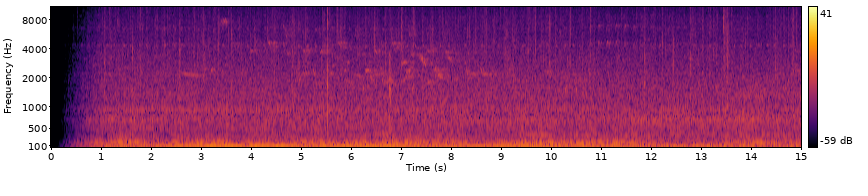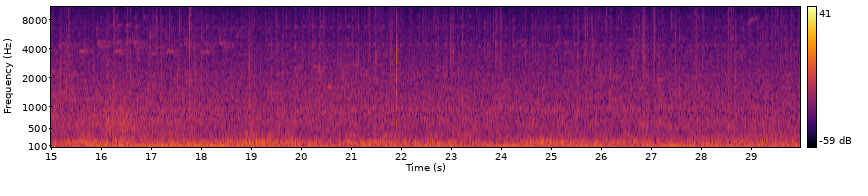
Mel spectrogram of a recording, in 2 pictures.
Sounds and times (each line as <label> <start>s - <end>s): light rain 0.2s - 29.9s
train 0.3s - 29.9s
bird songs 1.0s - 29.9s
